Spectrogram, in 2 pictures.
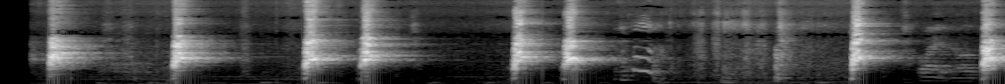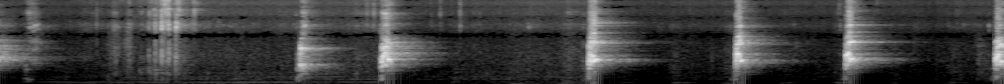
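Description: Small Papillon-Chihuahua mix dog barking: about a dozen sharp, separate barks, some in quick pairs, with pauses of a second or more between them.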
